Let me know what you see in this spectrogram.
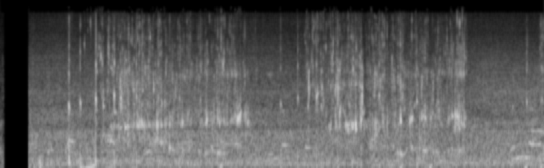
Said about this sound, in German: unser Magic Shoppe, und was vielleicht noch ein bisschen im Hintergrund rauscht, das ist der Main.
